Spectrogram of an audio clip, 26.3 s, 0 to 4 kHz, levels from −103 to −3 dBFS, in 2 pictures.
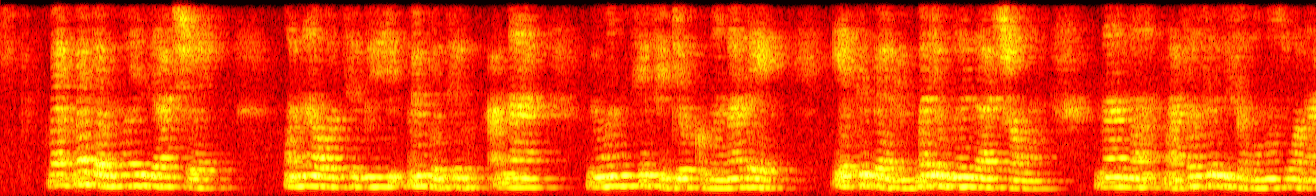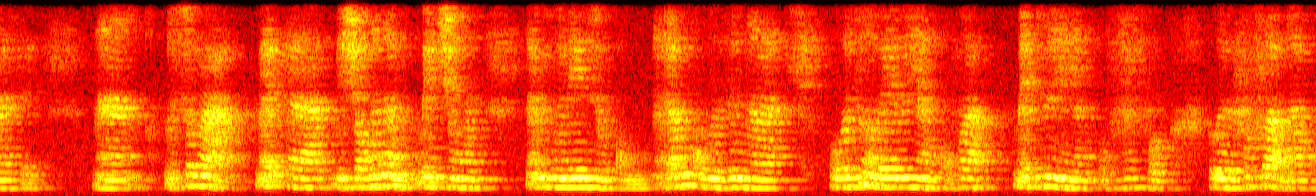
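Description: No faults turn up anywhere in the speech; the audio stops at 4 kHz, which fits a narrowband call path such as G.711 A-law at 64 kbps working as designed.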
